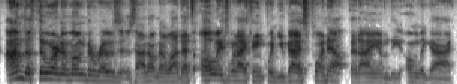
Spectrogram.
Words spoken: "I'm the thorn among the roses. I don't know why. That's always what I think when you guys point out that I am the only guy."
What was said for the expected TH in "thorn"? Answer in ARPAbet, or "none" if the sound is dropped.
TH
